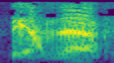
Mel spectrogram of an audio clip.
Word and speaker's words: Bernard: Ben Bernard, si, c'est mon prénom, mais ça s'écrit pas comme vous me le prononcez. Ça s'écrit B-E-R-N-A-R-D.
